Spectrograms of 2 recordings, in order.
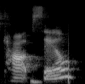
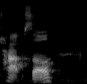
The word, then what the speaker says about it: Topsail: I realized for many years I was mispronouncing Topsail. I thought it was pronounced Topsail because that's how it's like phonetically spelt. And one day we realized after we'd been staying there for years that we'd been pronouncing it wrong all along. So I now have been corrected by true North Carolinians and I know that it is pronounced Topsail.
